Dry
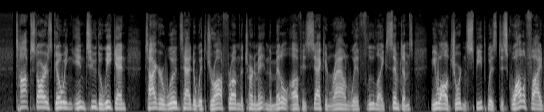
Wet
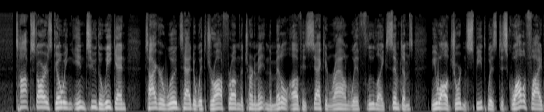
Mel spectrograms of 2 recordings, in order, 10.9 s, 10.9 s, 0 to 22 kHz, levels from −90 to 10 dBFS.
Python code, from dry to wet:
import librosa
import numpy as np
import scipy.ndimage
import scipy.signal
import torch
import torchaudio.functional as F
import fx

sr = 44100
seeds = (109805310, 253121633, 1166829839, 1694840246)

y = fx.band_shelf(x, sr, hz=2100.0, db=-15.0, octaves=1.7)
y = y * 10.0 ** (2.5 / 20.0)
